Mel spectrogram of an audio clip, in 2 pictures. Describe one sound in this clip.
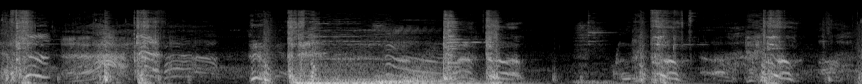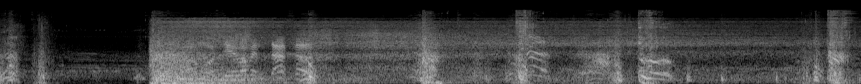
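Blades clash and strike in a sword fight.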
